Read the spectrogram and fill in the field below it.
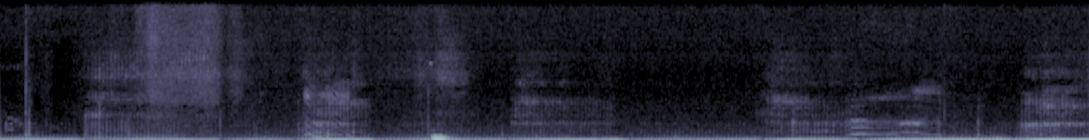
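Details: A Persian cat purrs in a steady, deep, rumbling rhythm beside her newborn kittens, less than an hour old, which give faint high mews.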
